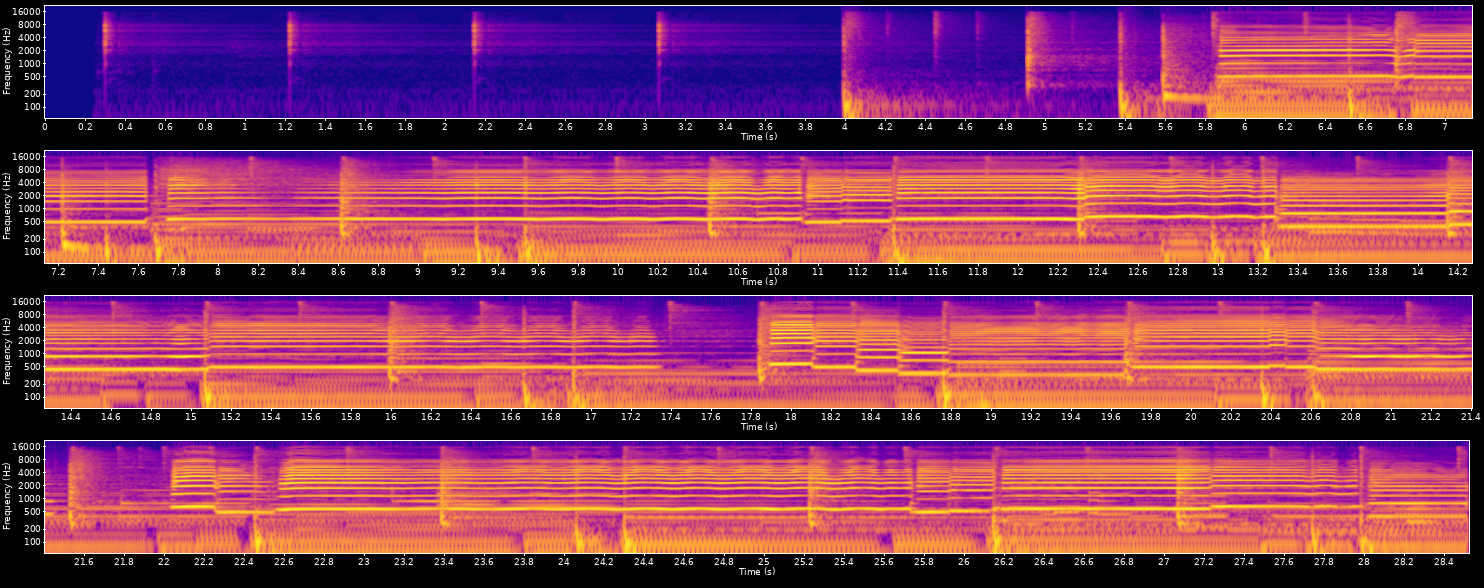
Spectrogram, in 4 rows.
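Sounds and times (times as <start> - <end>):
alto sax smooth ballad: 5.8 - 28.5.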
